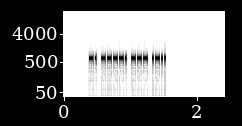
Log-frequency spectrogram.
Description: Morse code, heard as a keyed tone, about 45 wpm, 700 Hz. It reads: N9OL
